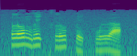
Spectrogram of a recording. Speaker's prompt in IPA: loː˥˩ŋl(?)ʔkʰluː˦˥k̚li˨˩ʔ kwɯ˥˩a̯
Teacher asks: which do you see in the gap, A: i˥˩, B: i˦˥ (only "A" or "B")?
A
